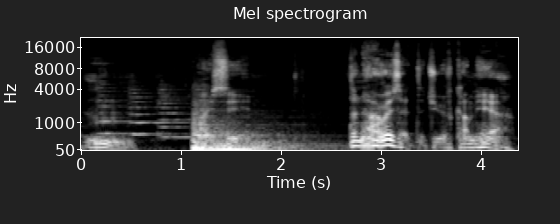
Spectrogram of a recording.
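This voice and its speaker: A man playing a stern old hermit in a radio drama, speaking bluntly in a low, creaky voice. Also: expressive, measured pace, music in the background, heavily acted. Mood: questioning, stern. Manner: blunt, scolding.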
